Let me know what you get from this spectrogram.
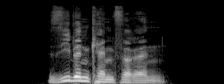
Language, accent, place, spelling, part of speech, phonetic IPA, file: German, Germany, Berlin, Siebenkämpferin, noun, [ˈziːbm̩ˌkɛmp͡fəʁɪn], De-Siebenkämpferin.ogg
- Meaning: female equivalent of Siebenkämpfer (“heptathlete”)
